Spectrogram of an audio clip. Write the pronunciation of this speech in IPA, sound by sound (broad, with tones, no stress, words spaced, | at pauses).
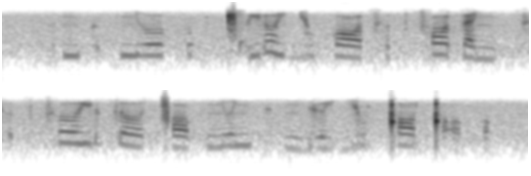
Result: kə̰˨ɲkə̰˦˨kɲɤː˦k | ǁə̰˨˦jɾɤ˨jɟuː˨k ɔː˨tʰə˨ktʰɔ˦ta˨ɲ ə̰˨ tʰə̰˦ktʰɤː˦j ɾə˦kɾɤː˨ǀɔː˨kɲɔ˦ɲ kʲɔ̰˨ɲɡʲɤ˨j ɟu˦ǃɔ˦ǃɔ̰˨k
